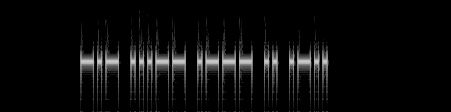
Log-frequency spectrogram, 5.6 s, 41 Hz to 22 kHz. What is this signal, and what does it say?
Morse code, heard as a keyed tone, about 22 wpm, 700 Hz. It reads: K3JIL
